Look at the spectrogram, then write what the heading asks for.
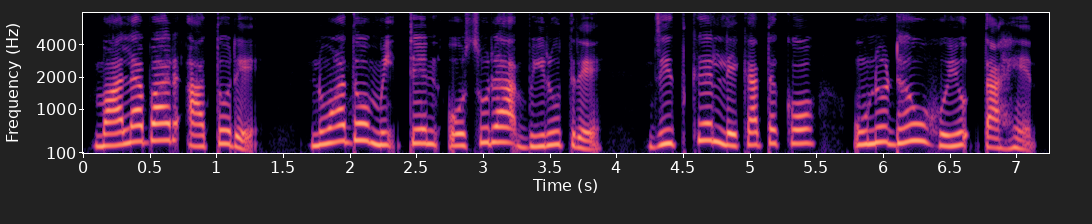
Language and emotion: Santali, neutral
